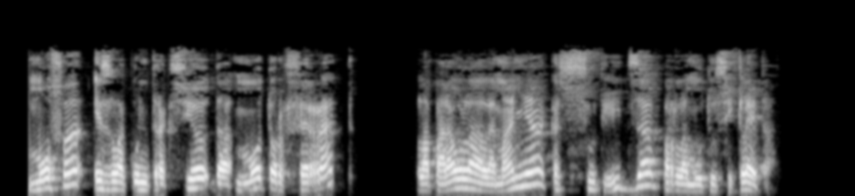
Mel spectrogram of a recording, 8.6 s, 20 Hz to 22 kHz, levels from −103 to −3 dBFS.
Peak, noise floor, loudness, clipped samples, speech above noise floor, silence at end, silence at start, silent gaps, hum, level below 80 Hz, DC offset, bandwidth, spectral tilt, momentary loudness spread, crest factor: -2 dBFS; under -90 dBFS; -14 LUFS; under 0.1%; over 76 dB; 0.85 s; 0.3 s; 3.57-4.10 s; none; -56 dBFS; under 0.1%; 8 kHz; -5 dB/octave; 9 LU; 14 dB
